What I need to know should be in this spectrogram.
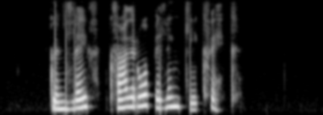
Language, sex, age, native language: Icelandic, female, 30-39, Icelandic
